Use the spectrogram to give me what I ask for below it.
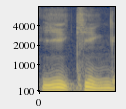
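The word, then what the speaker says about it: I Ching: the ancient Chinese oracle, the IQing or E King as it is pronounced in Chinese.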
